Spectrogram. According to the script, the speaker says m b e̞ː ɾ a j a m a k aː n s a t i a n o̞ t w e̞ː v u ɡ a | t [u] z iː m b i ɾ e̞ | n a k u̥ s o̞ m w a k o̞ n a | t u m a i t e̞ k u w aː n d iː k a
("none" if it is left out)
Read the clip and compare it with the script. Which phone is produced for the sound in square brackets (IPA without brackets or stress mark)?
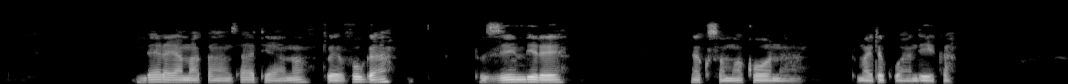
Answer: u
